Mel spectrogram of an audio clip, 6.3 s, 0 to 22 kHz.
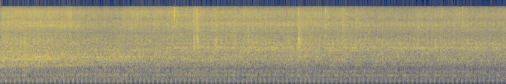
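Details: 1969 Gravely C8 tractor, morning run after no-high-range repair: even, steady single-cylinder firing at a fast regular beat, no knocks or misses. Running smoothly.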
